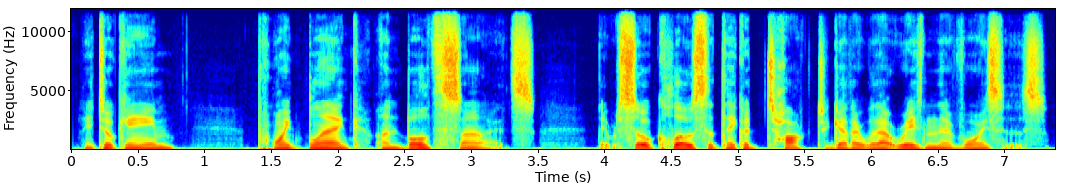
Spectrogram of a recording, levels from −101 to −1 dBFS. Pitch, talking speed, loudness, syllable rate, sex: 110 Hz, 170 wpm, -20 LUFS, 4.9 syllables/s, male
